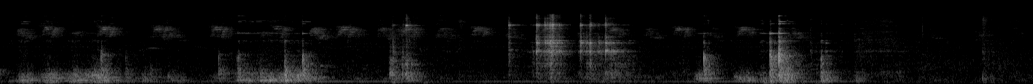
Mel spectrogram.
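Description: Steel-on-steel clinks and knocks from a four-jaw lathe chuck being handled and test-fitted on its back plate. The sharpest clanks come about five and a half seconds in and again near eight seconds.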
